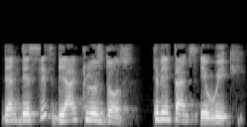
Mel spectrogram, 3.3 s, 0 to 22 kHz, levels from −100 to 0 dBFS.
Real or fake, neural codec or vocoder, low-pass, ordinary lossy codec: fake; codec, 16 kHz, 4 kbps, FunCodec, trained on Chinese and English, 50 frames a second; 7.2 kHz; MP3, 24 kbps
